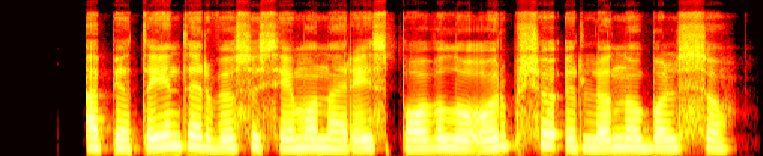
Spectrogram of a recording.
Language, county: Lithuanian, Šiauliai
